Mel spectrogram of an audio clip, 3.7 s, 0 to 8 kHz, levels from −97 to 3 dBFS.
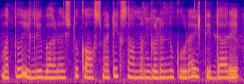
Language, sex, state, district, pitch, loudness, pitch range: Kannada, female, Karnataka, Bidar, 235 Hz, -23 LUFS, 230-250 Hz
